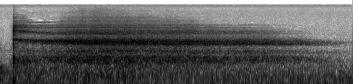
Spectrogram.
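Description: A long, soft exhale through the mouth, the out-breath of a slow deep breath, tapering away over about three and a half seconds.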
